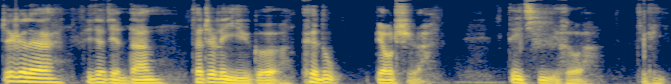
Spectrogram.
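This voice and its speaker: Soft-spoken and dark, mellow in tone, a man speaks at a fairly slow pace with lively intonation and long, frequent pauses. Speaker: gun hobbyist vlogger. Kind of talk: tutorial.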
